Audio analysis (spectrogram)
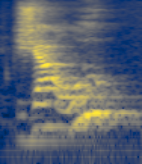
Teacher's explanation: Jaú seria um hiato. O A separa do U, mas está na posição da oxítona, mas é um hiato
